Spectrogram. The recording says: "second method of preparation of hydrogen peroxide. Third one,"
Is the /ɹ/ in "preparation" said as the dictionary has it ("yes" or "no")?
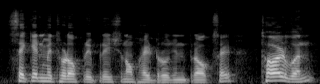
yes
